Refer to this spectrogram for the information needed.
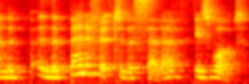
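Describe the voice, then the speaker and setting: Noticeable background noise sits behind a woman speaking at a moderate pace in a fairly low voice. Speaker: property investment educator, interviewer. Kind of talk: interview question.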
